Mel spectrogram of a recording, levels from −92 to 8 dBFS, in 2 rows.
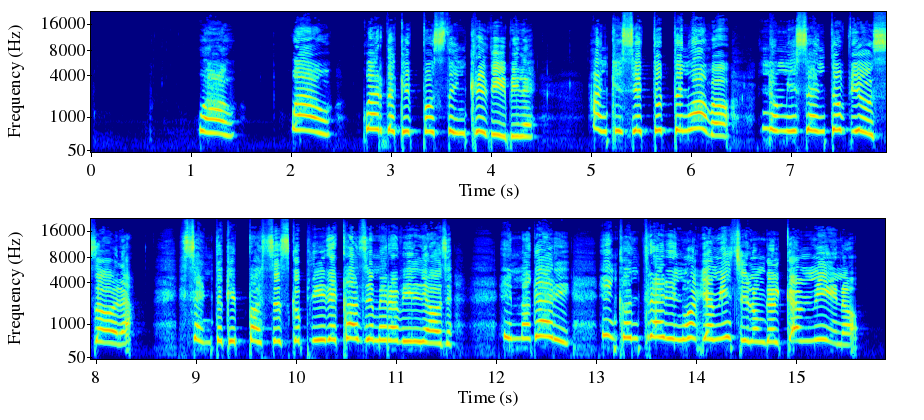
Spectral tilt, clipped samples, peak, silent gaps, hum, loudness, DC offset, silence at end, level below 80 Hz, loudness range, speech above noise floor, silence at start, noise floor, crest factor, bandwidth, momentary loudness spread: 0.5 dB/octave; under 0.1%; -10 dBFS; none; none; -24 LUFS; under 0.1%; 0.3 s; -76 dBFS; 1 LU; 53 dB; 1.1 s; -77 dBFS; 16 dB; over 20 kHz; 7 LU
